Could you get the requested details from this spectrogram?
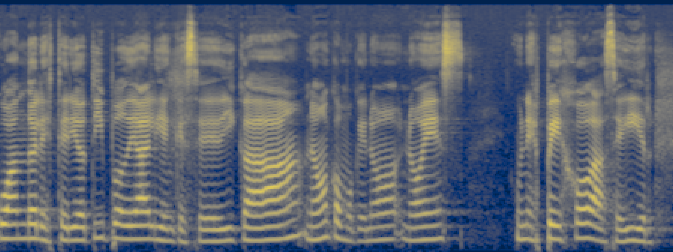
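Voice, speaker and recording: At a fairly slow pace, a woman with a medium-pitched voice speaks in fairly even intonation, an unremarkable speaking voice. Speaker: event host and interviewer. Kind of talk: interview questions.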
